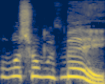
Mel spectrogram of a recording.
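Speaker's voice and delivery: very high, acting all hurt, mock hurt-sounding. Describing a scene, voicing a woman's reply to a man: mock-hurt tone. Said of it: "she starts acting all hurt".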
